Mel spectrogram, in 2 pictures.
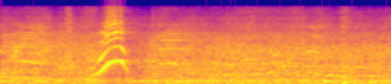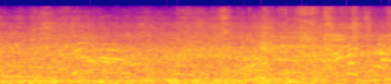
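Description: Crowd chatter at an ice rink over a steady low hum. About a second in, a person lets out a short high squeal that rises and then falls.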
